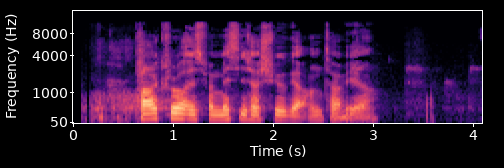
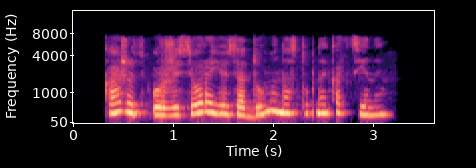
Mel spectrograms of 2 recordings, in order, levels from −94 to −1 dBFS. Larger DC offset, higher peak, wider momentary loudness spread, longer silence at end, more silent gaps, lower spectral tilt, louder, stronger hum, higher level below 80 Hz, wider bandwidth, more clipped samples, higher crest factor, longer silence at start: neither; about the same, -2 dBFS vs -2 dBFS; first, 17 LU vs 8 LU; first, 1.15 s vs 0.45 s; neither; about the same, -5 dB/octave vs -5.5 dB/octave; second, -22 LUFS vs -16 LUFS; neither; second, -68 dBFS vs -60 dBFS; first, 11.5 kHz vs 7.6 kHz; neither; first, 22 dB vs 14 dB; about the same, 0.2 s vs 0.3 s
